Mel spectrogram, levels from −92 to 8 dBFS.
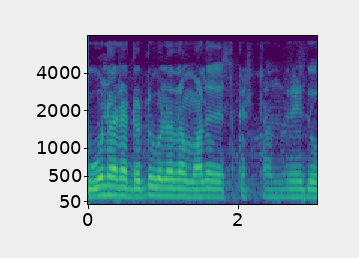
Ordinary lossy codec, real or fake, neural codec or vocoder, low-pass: none; real; none; 7.2 kHz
